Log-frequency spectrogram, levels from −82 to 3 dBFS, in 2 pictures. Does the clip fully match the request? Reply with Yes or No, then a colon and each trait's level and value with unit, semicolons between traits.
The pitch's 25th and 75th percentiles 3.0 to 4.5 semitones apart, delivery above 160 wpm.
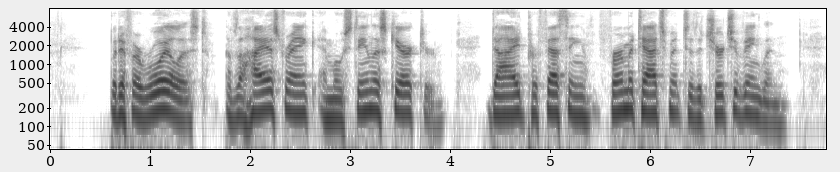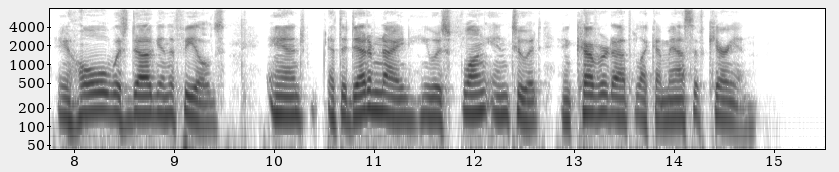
Yes: average, 3.3 semitones; average, 180 wpm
